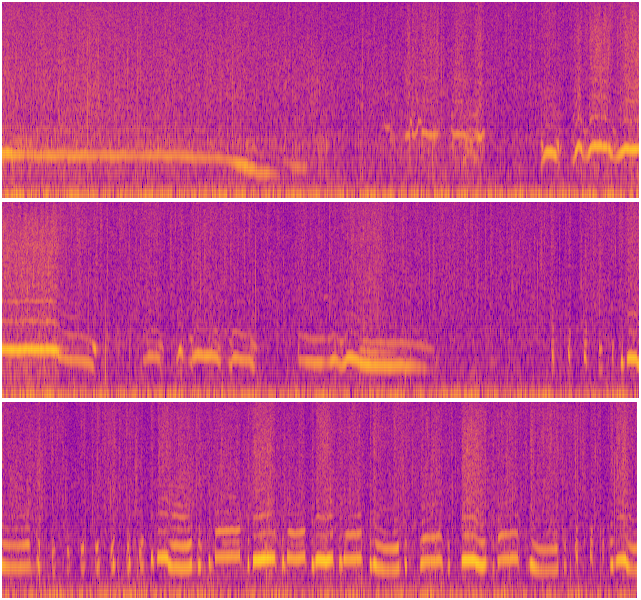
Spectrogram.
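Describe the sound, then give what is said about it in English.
Human voices imitate a rooster crowing and other farmyard fowl for a morning on a farm scene, with repeated warbling, crowing calls that rise and fall in pitch over a busy bed of clucks and chatter. “what the morning on a farm would sound like?”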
